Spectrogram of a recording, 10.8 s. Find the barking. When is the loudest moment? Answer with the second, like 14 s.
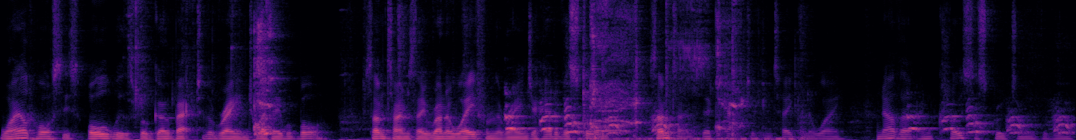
5 s.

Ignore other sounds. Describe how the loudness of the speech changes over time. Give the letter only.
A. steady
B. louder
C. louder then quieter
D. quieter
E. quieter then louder
D.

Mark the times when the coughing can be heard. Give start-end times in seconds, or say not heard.
2.0-2.8, 5.8-7.5.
